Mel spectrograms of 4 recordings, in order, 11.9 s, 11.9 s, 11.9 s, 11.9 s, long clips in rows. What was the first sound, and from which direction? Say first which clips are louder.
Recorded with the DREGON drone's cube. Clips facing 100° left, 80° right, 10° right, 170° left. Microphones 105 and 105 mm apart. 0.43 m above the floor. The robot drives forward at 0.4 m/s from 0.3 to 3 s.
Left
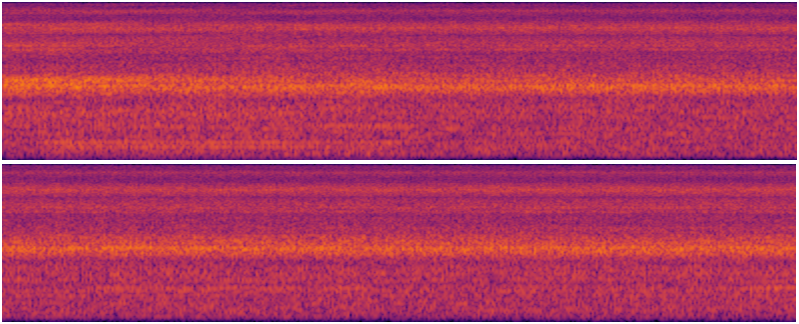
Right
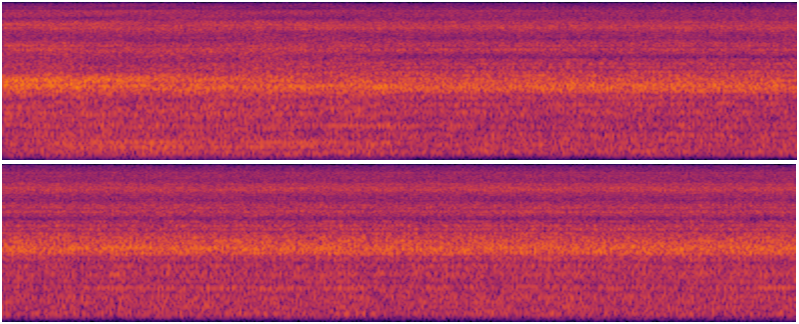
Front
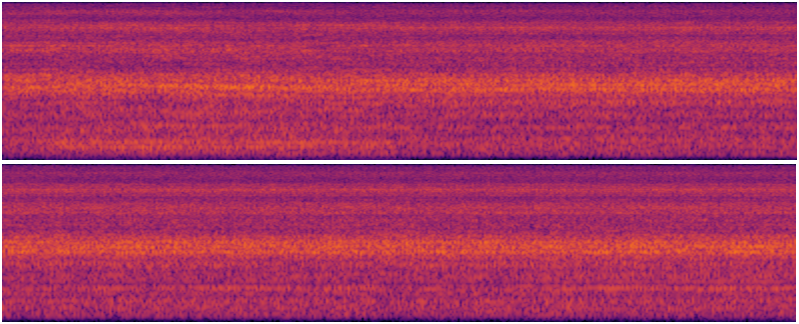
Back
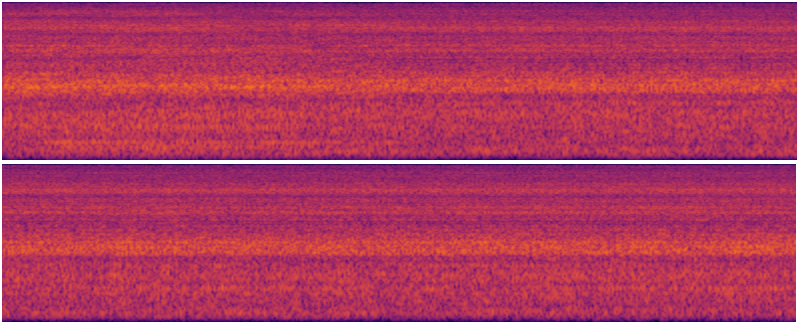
Running water: even, back 3 dB; straight behind.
